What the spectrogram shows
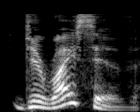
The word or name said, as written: derisive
